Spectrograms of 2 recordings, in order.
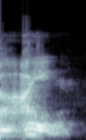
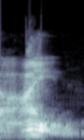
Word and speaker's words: ayn: Now let's move on to the next letter, the ayn. Now this one is very hard to pronounce for non-Arab speakers. The ayn, ayn.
